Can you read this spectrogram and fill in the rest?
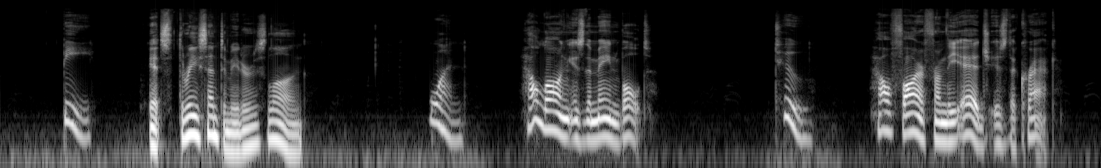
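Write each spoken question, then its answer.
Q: It's 3 centimeters long.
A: 1: How long is the main bolt?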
